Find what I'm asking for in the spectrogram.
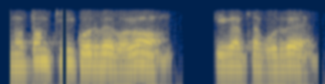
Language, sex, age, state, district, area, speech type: Bengali, male, 60+, West Bengal, Paschim Bardhaman, rural, conversation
